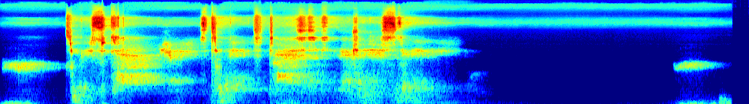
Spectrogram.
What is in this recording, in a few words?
the creature whispers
